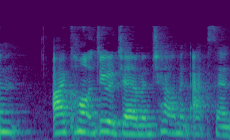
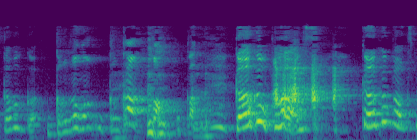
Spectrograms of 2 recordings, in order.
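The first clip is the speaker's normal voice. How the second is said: laughing; 5 semitones higher, 10 dB louder than usual. Real, not acted. Laughing fit over a word.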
